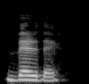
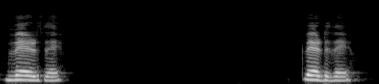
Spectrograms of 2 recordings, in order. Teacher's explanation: the V in Spain makes a light B sound. Verde. However, in Latin America, it does make more of the English V sound.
